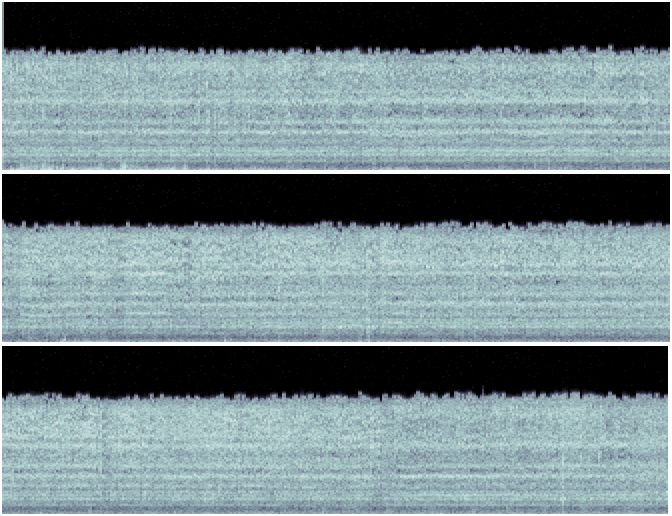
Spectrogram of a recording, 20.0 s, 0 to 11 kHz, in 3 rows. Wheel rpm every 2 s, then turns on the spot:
170, 160, 170, 170, 160, 160, 170, 170, 160, 160.
none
